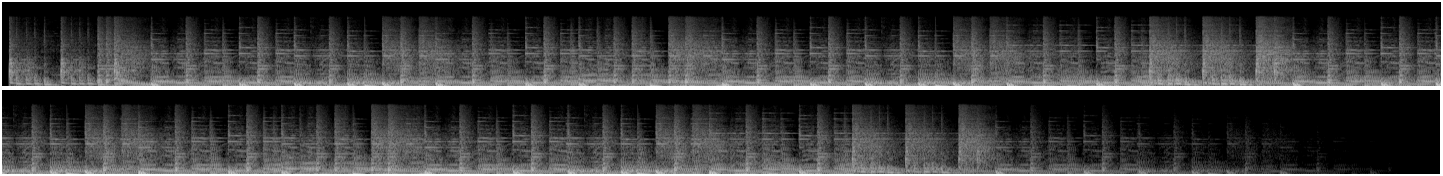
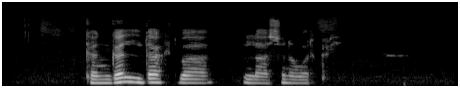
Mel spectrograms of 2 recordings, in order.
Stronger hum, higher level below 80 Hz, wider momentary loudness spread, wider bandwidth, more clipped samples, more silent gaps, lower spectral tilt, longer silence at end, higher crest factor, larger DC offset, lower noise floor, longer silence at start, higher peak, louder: neither; first, -32 dBFS vs -70 dBFS; second, 5 LU vs 20 LU; about the same, 11.5 kHz vs 10.5 kHz; neither; neither; about the same, -5.5 dB/octave vs -6 dB/octave; first, 1.5 s vs 1.3 s; second, 16 dB vs 22 dB; neither; first, -76 dBFS vs -63 dBFS; second, 0.05 s vs 0.85 s; second, -8 dBFS vs -4 dBFS; about the same, -27 LUFS vs -25 LUFS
